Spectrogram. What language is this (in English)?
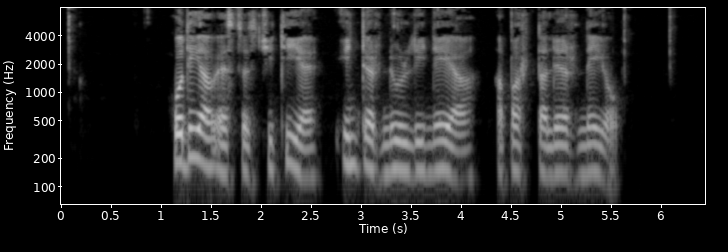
Esperanto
